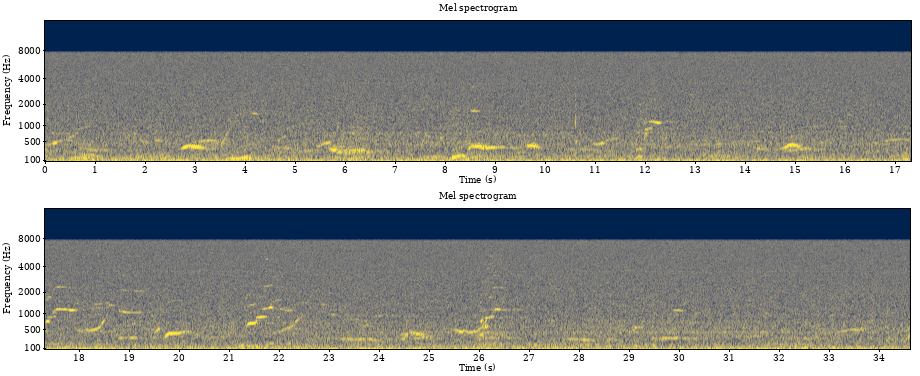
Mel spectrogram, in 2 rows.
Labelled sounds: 12.1	12.4	humpback whale, 1.1 to 1.2 kHz
17.5	18.0	humpback whale, 0.99 to 2.4 kHz
18.8	19.3	humpback whale, 0.99 to 1.2 kHz
21.5	22.3	humpback whale, 0.80 to 1.4 kHz

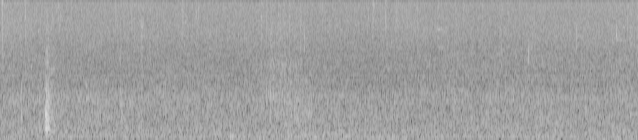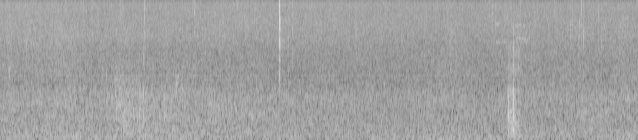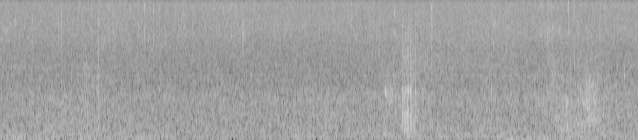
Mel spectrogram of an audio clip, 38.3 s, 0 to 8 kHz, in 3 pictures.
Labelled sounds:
23.0	23.3	Pacific white-sided dolphin, 3.1 to 4.6 kHz

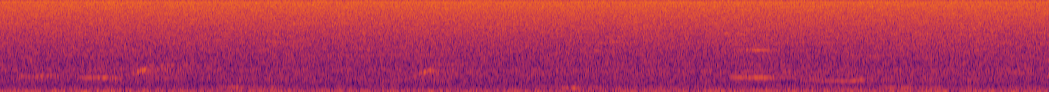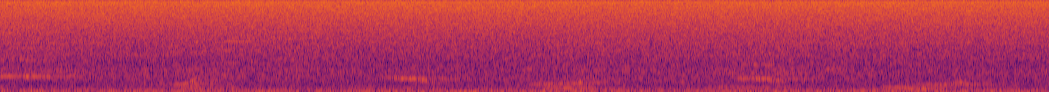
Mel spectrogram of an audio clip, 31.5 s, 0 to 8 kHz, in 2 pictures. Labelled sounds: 11.2	11.5	humpback whale, 1.4 to 1.5 kHz
19.1	19.4	humpback whale, 1.95 to 2.02 kHz

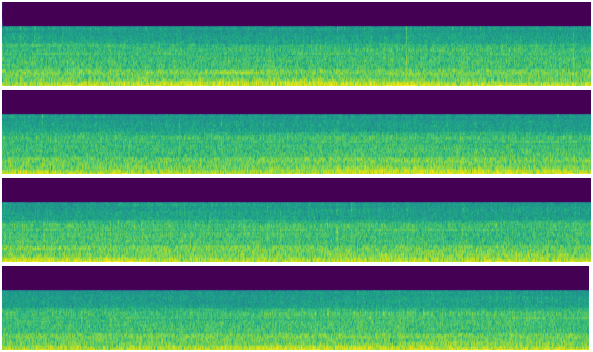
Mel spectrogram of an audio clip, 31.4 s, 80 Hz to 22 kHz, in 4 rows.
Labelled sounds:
11.3	11.6	vessel noise, 3.0 to 3.3 kHz
30.5	30.8	vessel noise, 2.0 to 2.2 kHz

